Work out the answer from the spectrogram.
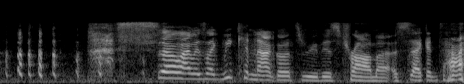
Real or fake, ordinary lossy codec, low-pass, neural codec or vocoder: real; AAC, 32 kbps; 7.2 kHz; none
